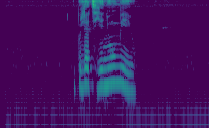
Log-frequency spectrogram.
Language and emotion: Russian, angry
